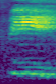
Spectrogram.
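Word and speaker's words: π: Phi. Bacanya ini pi semua.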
